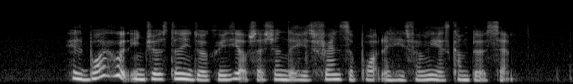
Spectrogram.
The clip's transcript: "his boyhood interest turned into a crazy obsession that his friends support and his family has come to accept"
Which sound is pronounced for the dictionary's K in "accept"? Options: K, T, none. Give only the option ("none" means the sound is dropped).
none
